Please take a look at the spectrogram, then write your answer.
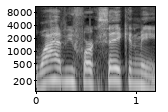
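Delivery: hammed-up biblical despair; mock anguished cry. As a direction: cry out to heaven, high and loud. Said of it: "he's freaking out".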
